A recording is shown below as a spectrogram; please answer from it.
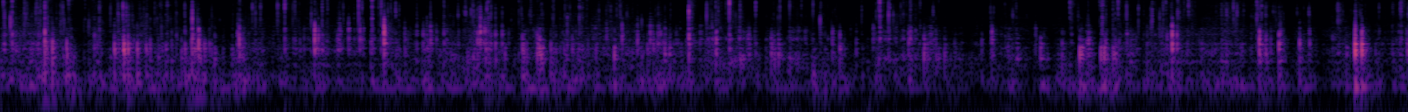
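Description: A layer of small, solid, rounded stone pebbles spread on a wooden desk is raked, shuffled and tapped with the fingertips of both hands, knocking the stones against each other and the wood. This makes a quiet, steady stream of dry, crisp clicks and rattles with very short, bright transients, and a few sharper knocks stand out near the end.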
